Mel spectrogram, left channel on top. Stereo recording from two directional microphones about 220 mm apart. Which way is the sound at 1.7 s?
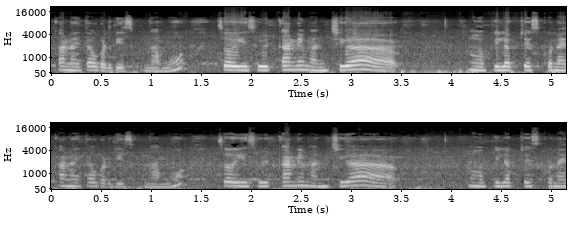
15° left (ahead or behind).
